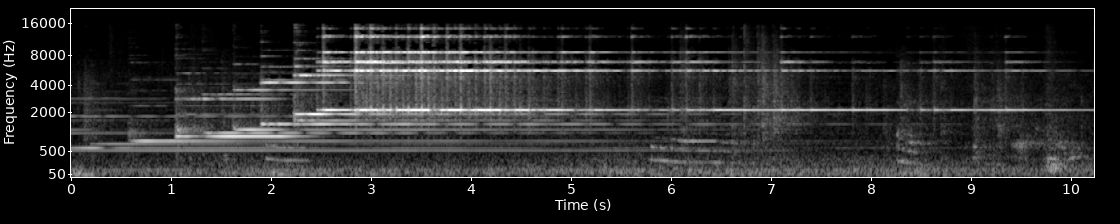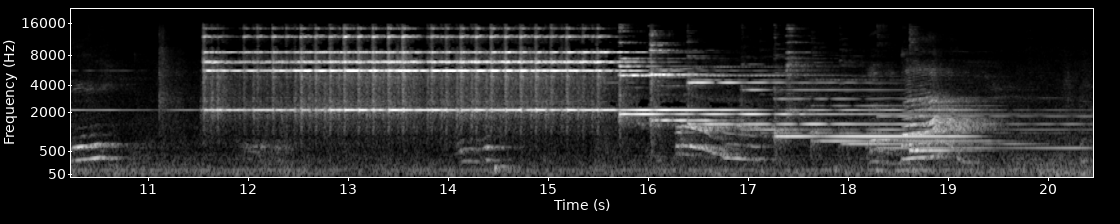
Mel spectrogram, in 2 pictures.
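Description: Handbell choir playing: bells enter one after another in a rising run and build to a held chord. The sound breaks off briefly about eleven seconds in, returns with a sudden loud chord, then the bells fall away in a descending run.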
